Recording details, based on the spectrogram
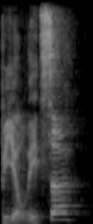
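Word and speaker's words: Bjelica: But they also lost Porter and correct my mispronunciation, but Bielitsa.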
